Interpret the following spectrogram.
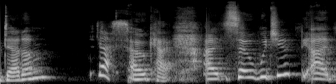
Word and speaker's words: Dedham: And Am I pronouncing that right? Dedham?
